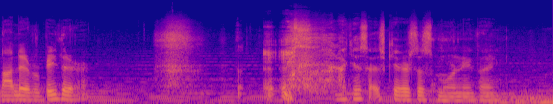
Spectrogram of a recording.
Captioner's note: clears throat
